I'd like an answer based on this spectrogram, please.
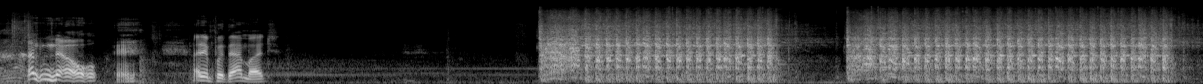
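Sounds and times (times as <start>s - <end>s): car engine cranking on starter: 5.4s - 12.0s.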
